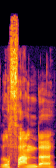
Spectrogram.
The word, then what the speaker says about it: Lathander: Lathander rhymes with Amanda.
